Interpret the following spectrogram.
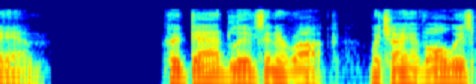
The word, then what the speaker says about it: Iraq: I said, you said your dad lives in Iraq.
